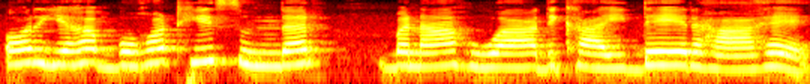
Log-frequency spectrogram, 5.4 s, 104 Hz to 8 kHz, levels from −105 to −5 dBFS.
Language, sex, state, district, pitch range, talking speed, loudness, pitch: Hindi, female, Chhattisgarh, Raipur, 255-300 Hz, 120 wpm, -13 LUFS, 275 Hz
